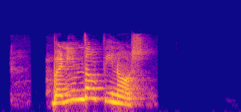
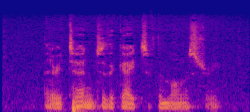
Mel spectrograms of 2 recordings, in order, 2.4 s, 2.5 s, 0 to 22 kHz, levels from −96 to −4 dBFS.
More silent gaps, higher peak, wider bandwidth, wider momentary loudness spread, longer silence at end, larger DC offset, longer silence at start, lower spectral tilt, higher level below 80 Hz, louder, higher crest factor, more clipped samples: neither; first, -2 dBFS vs -18 dBFS; second, 7.6 kHz vs 14.5 kHz; second, 7 LU vs 16 LU; first, 0.95 s vs 0.3 s; neither; about the same, 0.45 s vs 0.45 s; second, -2.5 dB/octave vs -4.5 dB/octave; second, -60 dBFS vs -52 dBFS; first, -15 LUFS vs -37 LUFS; about the same, 16 dB vs 20 dB; neither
